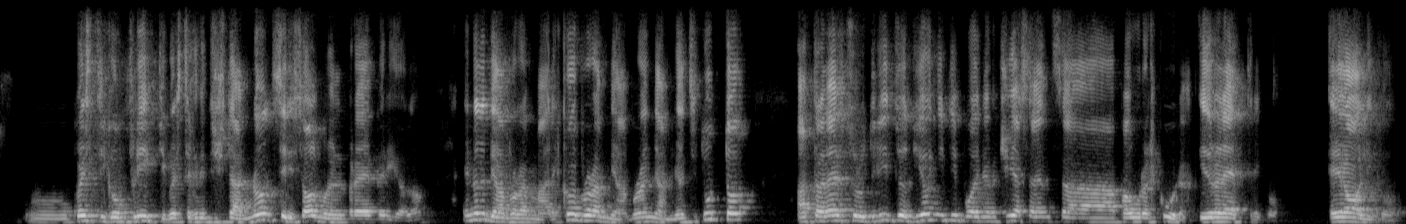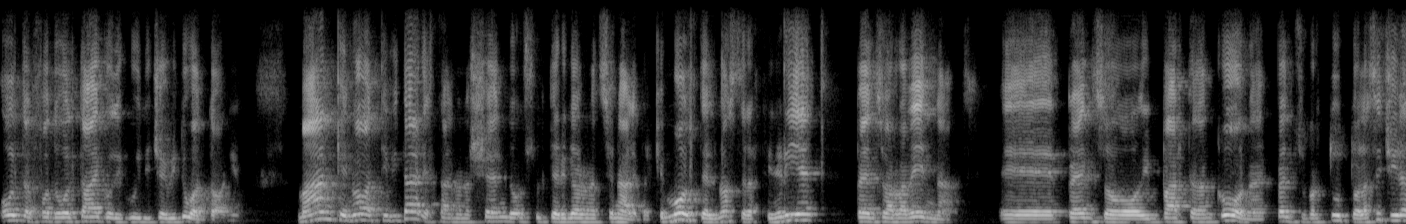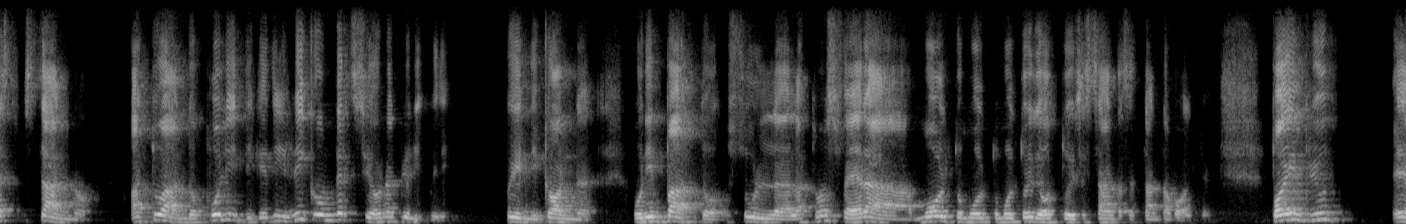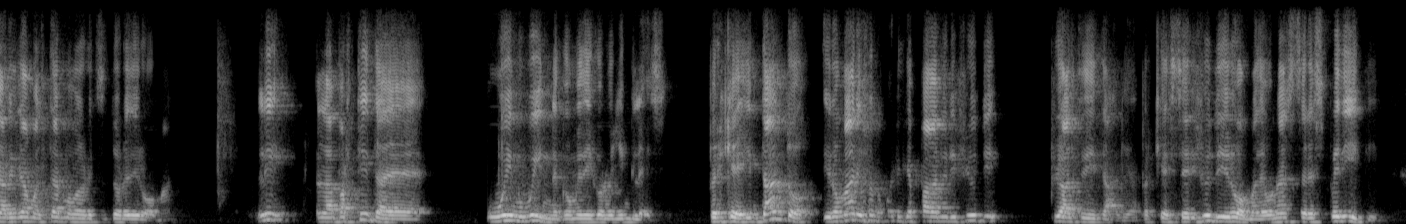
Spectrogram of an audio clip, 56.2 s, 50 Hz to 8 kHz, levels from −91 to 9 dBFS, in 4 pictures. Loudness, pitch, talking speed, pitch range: -23 LUFS, 155 Hz, 135 wpm, 135-200 Hz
